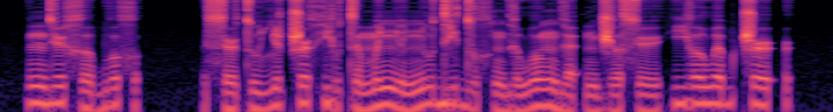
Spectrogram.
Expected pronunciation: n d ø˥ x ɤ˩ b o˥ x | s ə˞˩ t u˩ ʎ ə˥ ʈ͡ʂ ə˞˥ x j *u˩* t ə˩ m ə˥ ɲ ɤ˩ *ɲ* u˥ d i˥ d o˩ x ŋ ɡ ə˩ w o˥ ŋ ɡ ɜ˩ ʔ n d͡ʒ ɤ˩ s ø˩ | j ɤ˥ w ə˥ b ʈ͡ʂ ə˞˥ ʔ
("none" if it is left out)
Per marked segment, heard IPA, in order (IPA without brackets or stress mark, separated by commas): u˩, ɲ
